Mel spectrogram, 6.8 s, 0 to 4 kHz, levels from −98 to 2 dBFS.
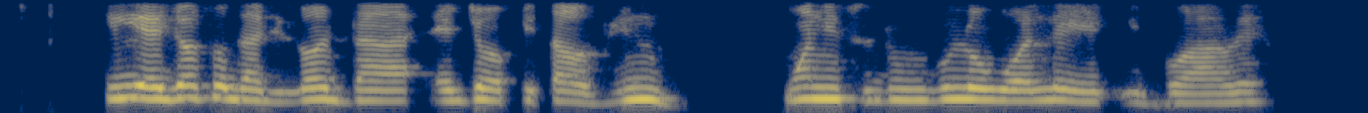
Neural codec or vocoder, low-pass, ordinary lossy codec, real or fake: codec, 16 kHz, 6 kbps, DAC; 3.6 kHz; none; fake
